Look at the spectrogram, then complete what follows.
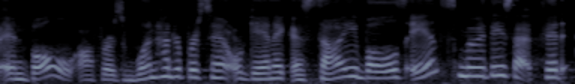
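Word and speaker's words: açaí: Acai, is that right? Acai, yes.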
